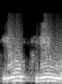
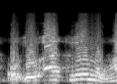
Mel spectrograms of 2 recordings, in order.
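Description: First: "يكرم" as yukrimu, hamza dropped; form in actual usage. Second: "يؤكرم" as yu'akrimu, with the hamza; form by analogy. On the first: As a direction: say "يكرم" as yu-kri-mu with no glottal stop. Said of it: "والاستعمال". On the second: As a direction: break "يؤكرم" with a glottal stop: yu-'a-krimu. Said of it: "هذا قياس". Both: Shown as a demonstration.

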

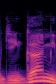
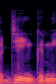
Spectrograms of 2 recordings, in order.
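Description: First: "деньгами" stressed on the middle syllable га; shifted stress. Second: "деньгами" stressed on день; stress on the first syllable. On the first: Presenter cites the increasingly heard form, shifted stress in деньГАми. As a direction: say деньГАми, weight after день. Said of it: "в дальнейшем ударение будет смещаться". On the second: Presenter denies it is an error, first-syllable stress in ДЕНЬгами. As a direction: say ДЕНЬгами, weight at the start. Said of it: "утверждать, что". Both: Shown as a demonstration.

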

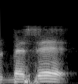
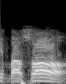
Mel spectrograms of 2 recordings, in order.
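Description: First: بساء with a light, clear س; right بساء, thin س, not ص; correct pronunciation. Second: بصا with the س turned to a heavy ص; wrong بصا, emphatic ص in place of س; wrong pronunciation. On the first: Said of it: "قول بساء". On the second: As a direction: demo of the mistaken بصا, loud. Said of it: "وما تقولش بصا". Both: Shown as a demonstration.

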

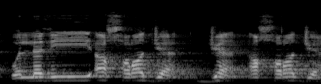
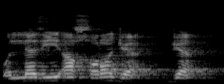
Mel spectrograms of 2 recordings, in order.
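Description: First: "أخرج" with a d-tinged j from the tongue tip; slow demo of the mistake, "dj" in "أخرج"; faulty jim tinged with dal. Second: "أخرج" with pure jim from mid-tongue; correct jim. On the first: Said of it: "أو يشمها شيء من الدال". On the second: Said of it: "خطأ، لا". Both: Shown as a demonstration.

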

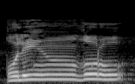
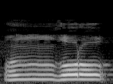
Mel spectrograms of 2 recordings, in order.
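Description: First: "قل انظروا" read straight through, no stop before انظروا; linked reading. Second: "انظروا" started fresh with a hamza on damma, unzhuru, slowly; starting with damma. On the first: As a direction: join قل to انظروا with no pause. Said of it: "مثال ذلك". (وصل "قل انظروا" دون وقف) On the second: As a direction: begin انظروا with a clear u. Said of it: "وقفت، بعدين". (ابتداء "انظروا" بهمزة مضمومة: أُنظروا) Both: Shown as a demonstration.

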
